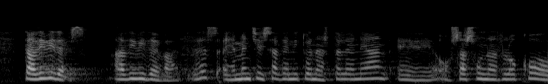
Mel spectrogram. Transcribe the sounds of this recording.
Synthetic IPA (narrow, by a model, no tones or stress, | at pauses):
t̪aːð̞iβ̞iðes | aðiβ̞iðe̞β̞at̪e̞seme̞nt͡ʃeisaŋɡe̞nit̪ue̞nast̪e̞le̞ne̞ano̞sasunaɾlo̞ko̞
